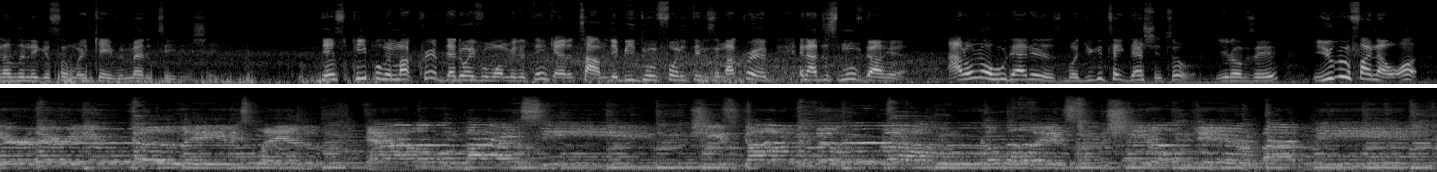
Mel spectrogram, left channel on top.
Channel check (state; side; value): different; both; correlation 0.00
